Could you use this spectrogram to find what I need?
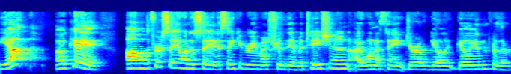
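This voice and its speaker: A woman with an American accent speaks at a moderate pace with ordinary pitch variation, and audible room echo surrounds her voice. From United States. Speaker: history professor, lecturer. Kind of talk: lecture. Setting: Zoom video call.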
